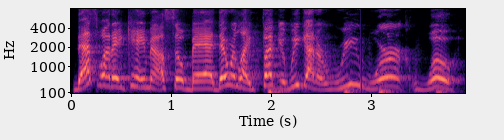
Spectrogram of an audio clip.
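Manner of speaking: loud, fired-up rant. Real, not acted. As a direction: preach it loud. Ranting about woke.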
